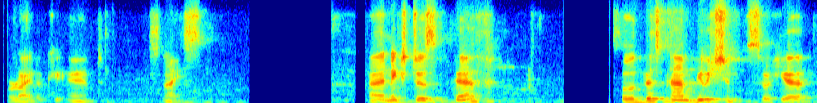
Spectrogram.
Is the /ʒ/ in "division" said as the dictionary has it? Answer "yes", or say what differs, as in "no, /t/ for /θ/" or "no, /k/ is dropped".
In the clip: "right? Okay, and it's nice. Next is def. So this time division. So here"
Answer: no, /ʃ/ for /ʒ/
